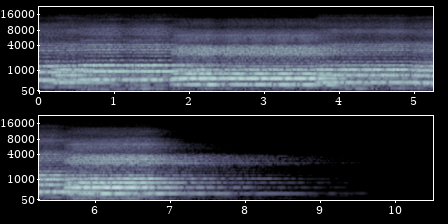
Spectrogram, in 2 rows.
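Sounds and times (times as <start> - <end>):
alto voice singing practice music: 0.0 - 7.8.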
